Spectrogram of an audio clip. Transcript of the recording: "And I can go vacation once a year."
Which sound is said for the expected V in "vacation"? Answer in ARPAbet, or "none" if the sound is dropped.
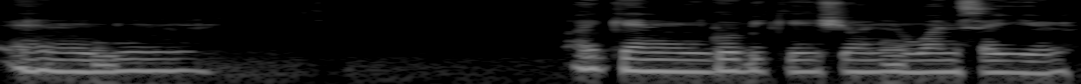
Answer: B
